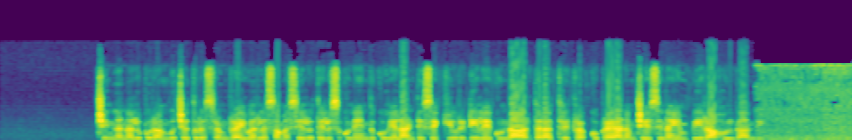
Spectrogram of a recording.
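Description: A young woman reads out the news clearly through a microphone.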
